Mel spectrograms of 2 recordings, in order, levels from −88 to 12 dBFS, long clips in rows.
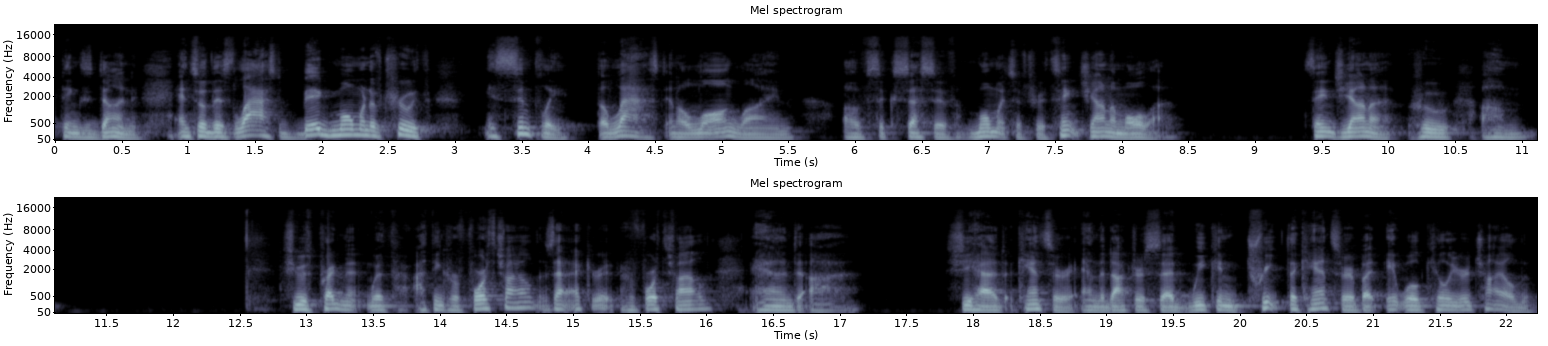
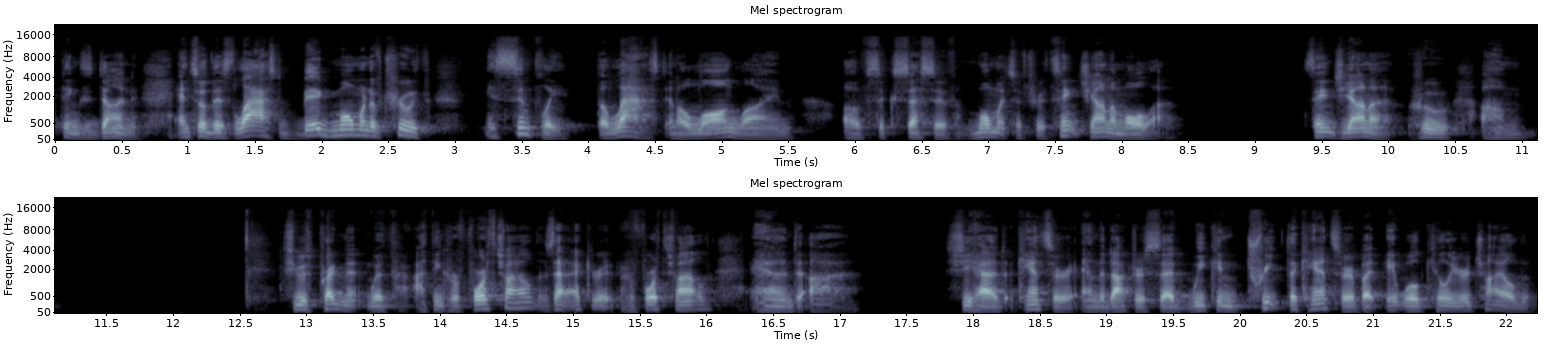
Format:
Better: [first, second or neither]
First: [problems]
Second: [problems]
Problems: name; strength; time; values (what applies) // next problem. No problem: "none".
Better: first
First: none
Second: thin; very; fading below 550 Hz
